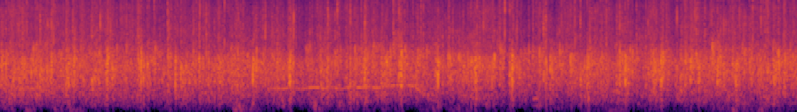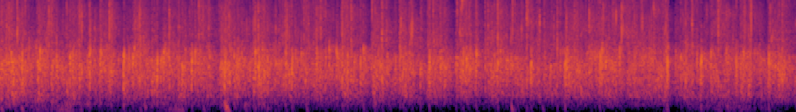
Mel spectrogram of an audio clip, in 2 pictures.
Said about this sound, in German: Einen großen Applaus für David Stockenreitner. Applaus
